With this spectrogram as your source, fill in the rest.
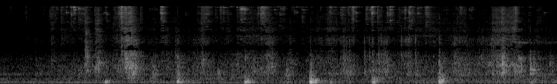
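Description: Footsteps thud across a hard floor.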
